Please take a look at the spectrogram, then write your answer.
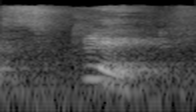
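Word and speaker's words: straight: इसमें जो जी एच है बेटा, इसकी प्रोनाउंसिएशन आप में नहीं आएगी। ये जैसे हमने वर्ड पढ़े थे नो, के साइलेंट है, ऐसे ही जी है जिसमें क्या हो जाता है, साइलेंट हो जाता है। इसमें स्ट र आई ट, तो क्या बना ये वर्ड, स्ट्रेट।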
